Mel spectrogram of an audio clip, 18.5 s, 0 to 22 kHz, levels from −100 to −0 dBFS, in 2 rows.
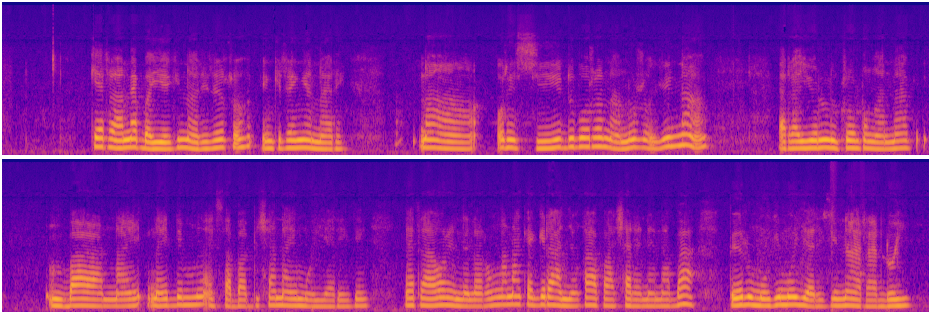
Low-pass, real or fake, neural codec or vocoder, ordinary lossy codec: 19.8 kHz; real; none; Opus, 16 kbps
